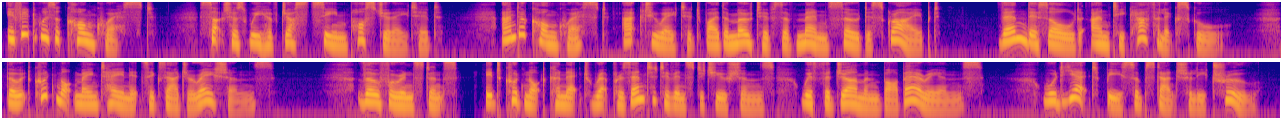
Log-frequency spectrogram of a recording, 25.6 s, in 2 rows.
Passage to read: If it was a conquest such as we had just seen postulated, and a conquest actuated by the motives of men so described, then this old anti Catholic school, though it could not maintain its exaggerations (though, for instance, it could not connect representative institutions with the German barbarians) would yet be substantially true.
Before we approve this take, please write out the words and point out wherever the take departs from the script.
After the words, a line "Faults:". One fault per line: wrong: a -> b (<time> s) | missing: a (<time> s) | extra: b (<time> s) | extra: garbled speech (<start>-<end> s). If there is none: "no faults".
If it was a conquest such as we have just seen postulated, and a conquest actuated by the motives of men so described, then this old anti Catholic school, though it could not maintain its exaggerations (though, for instance, it could not connect representative institutions with the German barbarians) would yet be substantially true.
Faults:
wrong: had -> have (2.6 s)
